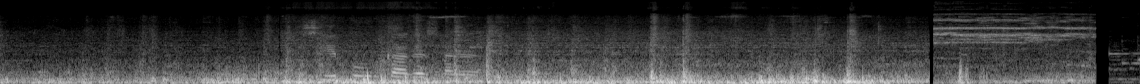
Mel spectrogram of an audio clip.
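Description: A passenger train runs into Sirpur Kagaznagar railway station in Telangana, its loud rumble and wheel clatter rolling on steadily with a voice briefly heard over it, before the sound cuts off abruptly near the end.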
